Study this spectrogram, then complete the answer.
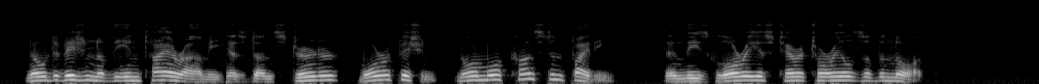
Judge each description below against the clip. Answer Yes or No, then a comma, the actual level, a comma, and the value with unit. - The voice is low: No, medium, 175 Hz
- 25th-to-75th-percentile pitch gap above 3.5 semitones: Yes, average, 4.1 semitones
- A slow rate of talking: Yes, slow, 125 wpm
